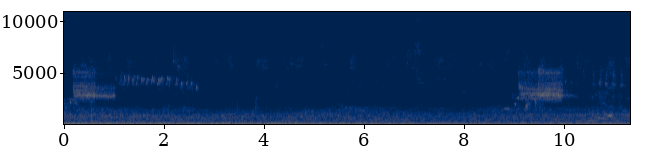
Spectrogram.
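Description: A songbird singing two short phrases about nine seconds apart, each a brief buzzy burst, the first followed by a quick trill, over a steady low background rumble.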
